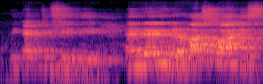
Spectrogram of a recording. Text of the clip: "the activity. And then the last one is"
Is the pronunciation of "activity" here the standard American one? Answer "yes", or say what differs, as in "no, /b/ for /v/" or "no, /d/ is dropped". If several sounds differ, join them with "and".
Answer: no, /f/ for /v/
